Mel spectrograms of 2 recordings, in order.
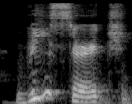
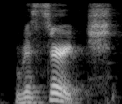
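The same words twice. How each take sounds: First: REsearch, with a long stressed REE; careful demo of REsearch; stress on first syllable. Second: ReSEARCH, second syllable stressed; careful demo of reSEARCH. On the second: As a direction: say "research" with short re, strong SEARCH. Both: Shown as a demonstration. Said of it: "slight difference in terms of sound".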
